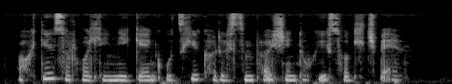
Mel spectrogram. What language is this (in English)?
Mongolian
